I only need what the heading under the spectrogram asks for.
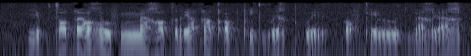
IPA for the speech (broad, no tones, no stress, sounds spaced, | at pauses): j e kʷ t ɒ q j ɒ ʁ u f mː æ ʁ ɒ q r e q e qʼ u q pʼ i t ɡʷ i ʁ kʷʰ e r kː ɒ f tʼ e lː u t b æ ʁ j æ ʁ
